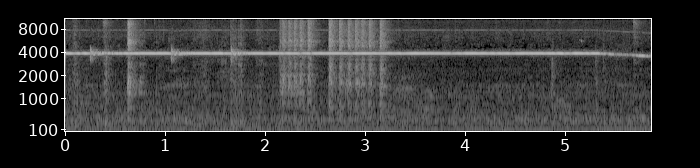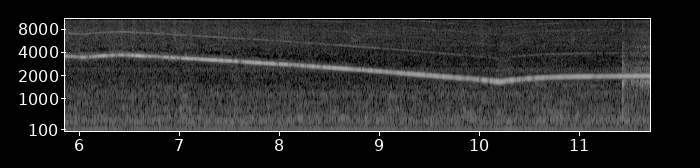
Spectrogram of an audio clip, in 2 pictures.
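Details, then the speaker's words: Sony TC730 reel-to-reel running slow, test tone after a capacitor change raised the speed near 4 kHz (3.9–4.1): the tone holds steady, then wavers and slides lower, with audible flutter as the speed hunts. "it's shifting slightly which is to be expected because I hear a flutter what's going on why is that thing why is that"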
